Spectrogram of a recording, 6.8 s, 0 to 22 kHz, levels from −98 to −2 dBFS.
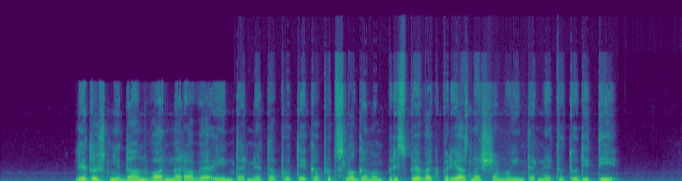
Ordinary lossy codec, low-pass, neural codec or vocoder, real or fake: Opus, 16 kbps; 19.8 kHz; vocoder, 48 kHz, 128 mel bands, Vocos; fake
